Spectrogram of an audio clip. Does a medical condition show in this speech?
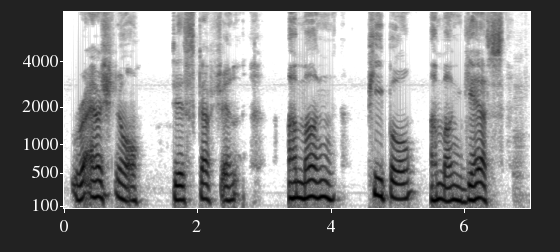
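Yes: spasmodic dysphonia; vocal cords too tight to let air in, Botox at Oregon Health and Sciences Hospital, Portland; still receiving Botox injections into vocal cords about twice a year to keep voice going; voice strongly affected, many listeners thought stroke, sound of voice off-putting to some listeners.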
